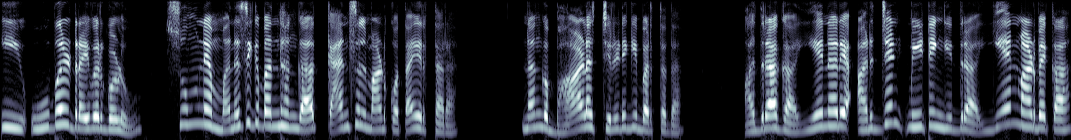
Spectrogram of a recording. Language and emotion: Kannada, angry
